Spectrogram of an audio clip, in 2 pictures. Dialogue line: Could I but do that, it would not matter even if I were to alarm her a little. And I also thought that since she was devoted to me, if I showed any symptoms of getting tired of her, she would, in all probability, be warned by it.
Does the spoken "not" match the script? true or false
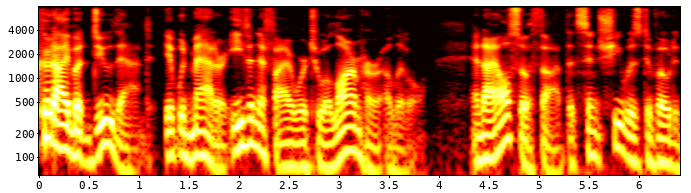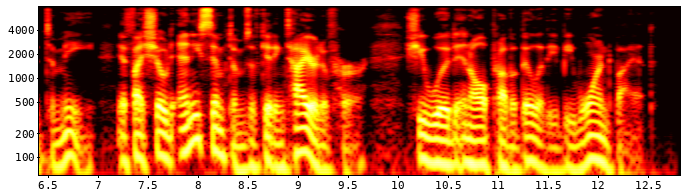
false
